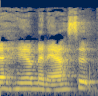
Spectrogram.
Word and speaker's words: Hammonasset: So I drove down to Hammonasset Beach.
